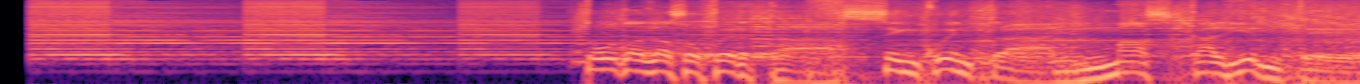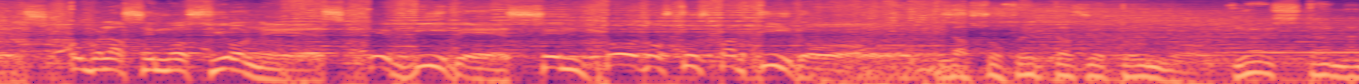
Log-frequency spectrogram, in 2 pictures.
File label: Male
